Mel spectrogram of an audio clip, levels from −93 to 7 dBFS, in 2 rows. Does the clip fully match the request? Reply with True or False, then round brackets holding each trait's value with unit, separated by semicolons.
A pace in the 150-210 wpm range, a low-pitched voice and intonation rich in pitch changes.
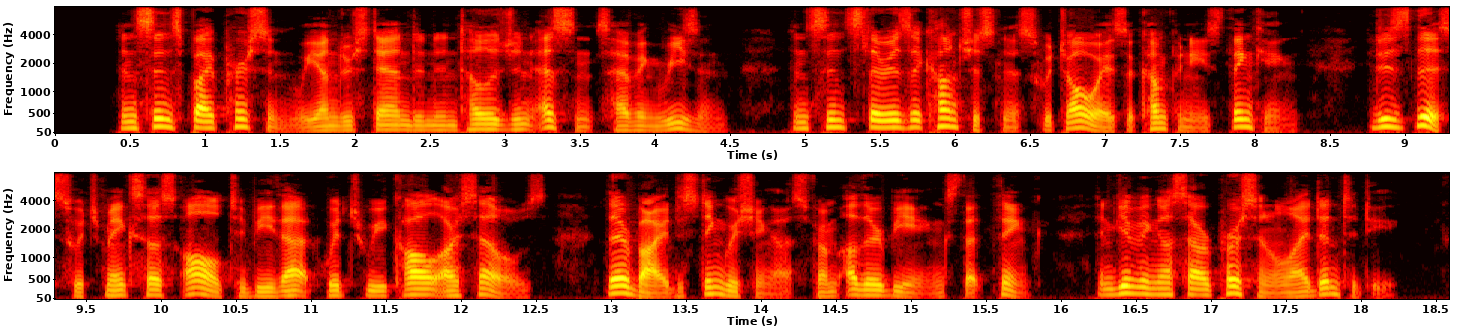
True (155 wpm; 115 Hz; 7.3 semitones)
